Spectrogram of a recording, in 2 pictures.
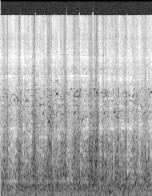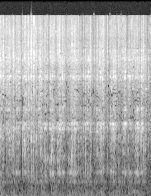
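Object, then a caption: Metal mesh microphone grille. Long fingernails scratch rapidly over the hollow metal mesh grille of a silver condenser microphone held in hand. The result is a dense, bright, raspy scraping with quick rhythmic strokes and almost no low end, continuing steadily for about six seconds.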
